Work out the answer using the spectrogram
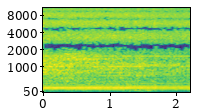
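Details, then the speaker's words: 1973 Admiral SK2247 12-inch hybrid colour TV under repair: a loud, steady low hum of constant pitch comes through the speaker. Mains hum, with a failing filter in the supply suspected. "hum is still pretty loud you can hear it through the speaker it's just loud so there's some filter that's opening"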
